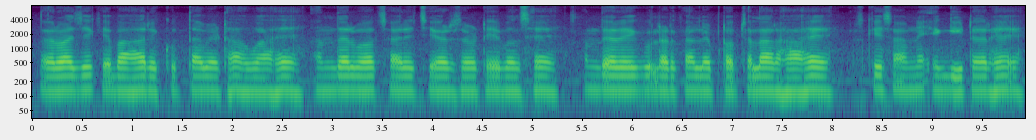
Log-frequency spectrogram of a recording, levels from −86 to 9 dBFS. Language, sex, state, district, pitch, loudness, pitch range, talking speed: Hindi, male, Arunachal Pradesh, Lower Dibang Valley, 130 Hz, -17 LUFS, 130-135 Hz, 165 wpm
